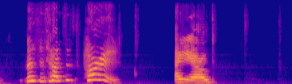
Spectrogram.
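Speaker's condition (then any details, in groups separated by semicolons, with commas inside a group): Cerebral palsy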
